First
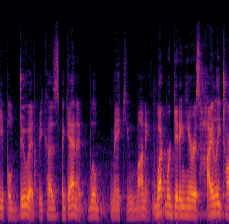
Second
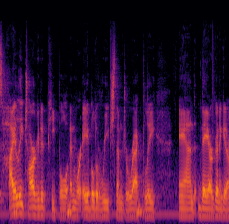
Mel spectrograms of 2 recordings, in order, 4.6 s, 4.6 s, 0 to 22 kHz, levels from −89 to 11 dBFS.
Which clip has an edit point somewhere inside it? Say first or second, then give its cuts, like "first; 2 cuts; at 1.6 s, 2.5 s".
first; 1 cut; at 3.0 s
